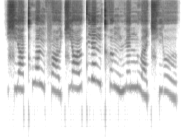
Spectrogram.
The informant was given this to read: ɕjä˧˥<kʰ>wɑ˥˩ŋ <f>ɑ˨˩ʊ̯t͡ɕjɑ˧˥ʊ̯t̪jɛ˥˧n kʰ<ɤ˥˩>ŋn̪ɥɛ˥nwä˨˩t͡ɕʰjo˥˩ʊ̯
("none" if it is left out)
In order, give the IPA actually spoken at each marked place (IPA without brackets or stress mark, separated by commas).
kʰ, f, ɤ˥˩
